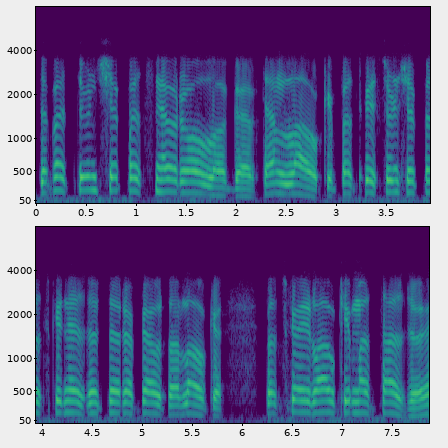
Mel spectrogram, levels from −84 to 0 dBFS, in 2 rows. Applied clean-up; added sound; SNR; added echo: neural diffusion model UNIVERSE++.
